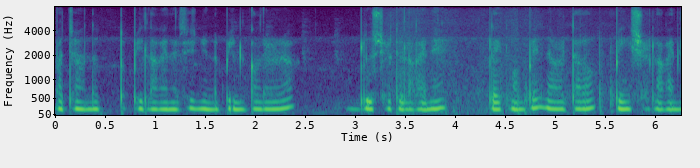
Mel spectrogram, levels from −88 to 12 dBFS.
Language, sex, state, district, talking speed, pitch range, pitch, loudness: Nagamese, female, Nagaland, Dimapur, 180 wpm, 190-205 Hz, 195 Hz, -19 LUFS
